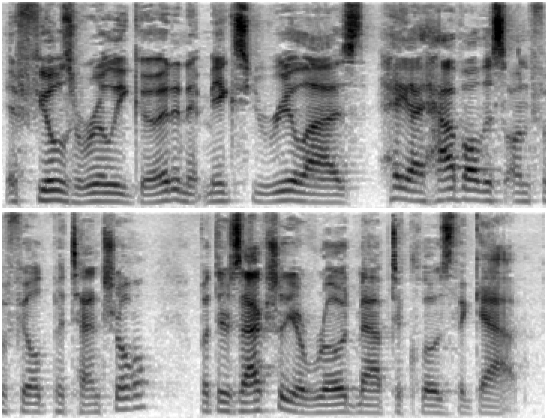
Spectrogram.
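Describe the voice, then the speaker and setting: A man's voice: medium pitch, moderate pace, few pauses. A man speaking as a podcast guest, telling his story in an earnest, motivational way. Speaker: guest, author and entrepreneur. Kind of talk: casual interview storytelling.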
